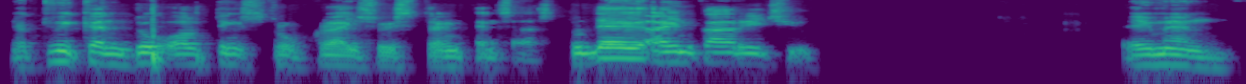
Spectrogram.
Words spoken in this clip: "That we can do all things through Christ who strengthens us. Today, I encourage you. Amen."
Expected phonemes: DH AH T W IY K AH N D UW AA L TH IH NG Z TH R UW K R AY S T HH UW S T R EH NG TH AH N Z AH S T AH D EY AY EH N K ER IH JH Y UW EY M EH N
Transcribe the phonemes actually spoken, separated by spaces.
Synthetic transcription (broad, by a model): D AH T W IY K AH N D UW AA L T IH NG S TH R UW K R AY S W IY S T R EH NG T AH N S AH S T AH D EY AY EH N K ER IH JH Y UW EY M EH N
